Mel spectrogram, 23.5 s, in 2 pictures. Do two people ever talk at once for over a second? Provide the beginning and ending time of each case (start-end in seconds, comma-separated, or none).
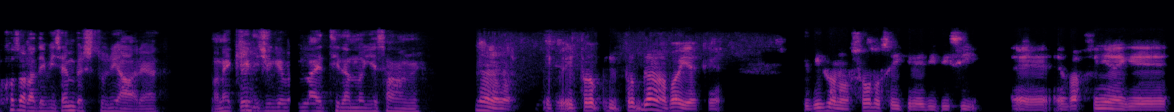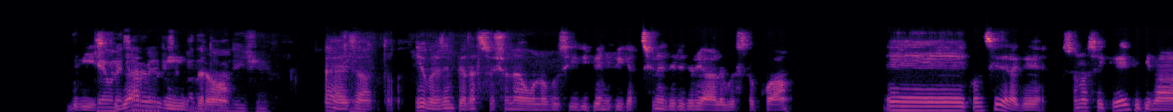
12.6-14.1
